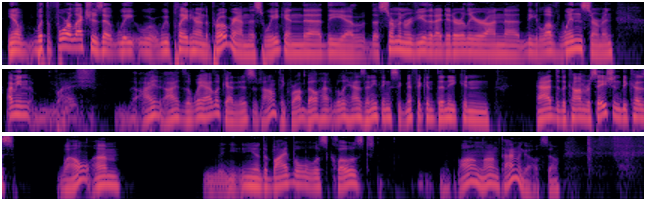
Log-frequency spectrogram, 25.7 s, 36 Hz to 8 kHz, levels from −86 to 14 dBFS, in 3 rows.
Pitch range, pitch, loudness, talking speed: 105-130 Hz, 120 Hz, -31 LUFS, 175 wpm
